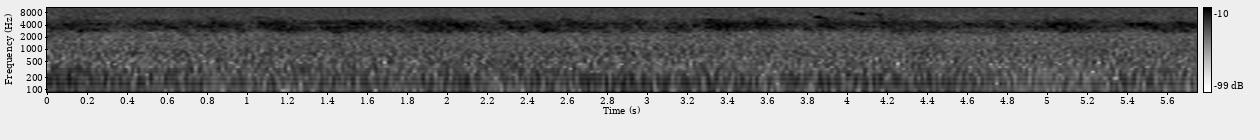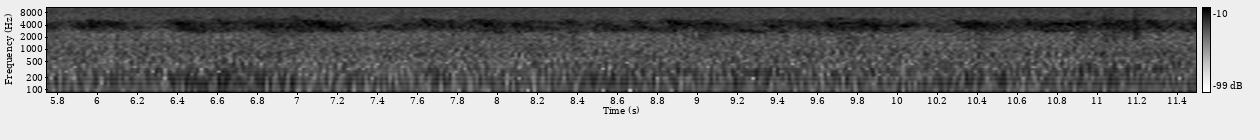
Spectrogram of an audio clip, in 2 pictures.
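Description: Young chicks peeping continuously, many short high chirps overlapping, over a steady low rumble.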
